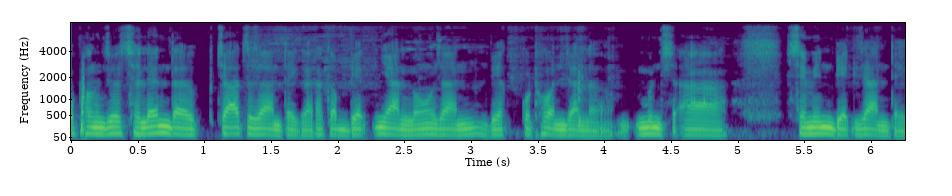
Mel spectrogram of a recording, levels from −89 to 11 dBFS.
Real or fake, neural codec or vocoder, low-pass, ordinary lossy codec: real; none; 7.2 kHz; none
